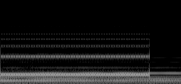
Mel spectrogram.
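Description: A steady electronic telephone ringing tone on an outgoing call to the caller's mother, loud and continuous, dropping to a quieter tone just before the end, with no voices.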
